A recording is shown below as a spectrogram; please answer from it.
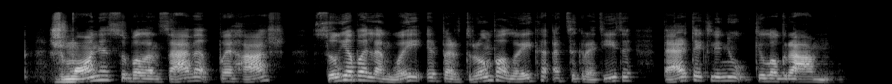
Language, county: Lithuanian, Kaunas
